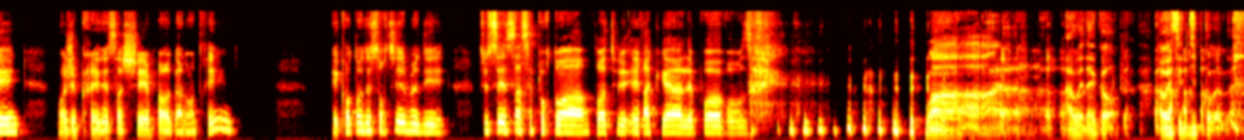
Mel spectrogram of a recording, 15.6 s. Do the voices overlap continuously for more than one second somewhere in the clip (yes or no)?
no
